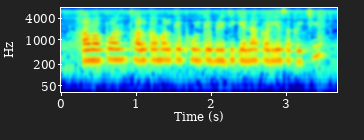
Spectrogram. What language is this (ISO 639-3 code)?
mai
